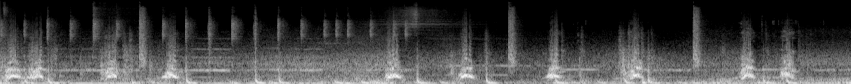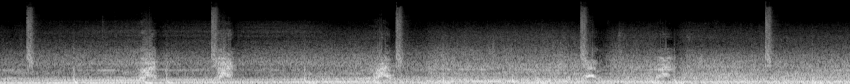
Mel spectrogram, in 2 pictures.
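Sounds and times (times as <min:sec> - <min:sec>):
dog barking: 0:00.0 - 0:01.9, 0:03.8 - 0:04.8, 0:05.4 - 0:06.5, 0:07.4 - 0:08.0, 0:09.9 - 0:10.9, 0:12.2 - 0:12.6, 0:14.4 - 0:15.3
vehicle engine running: 0:00.0 - 0:17.0.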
